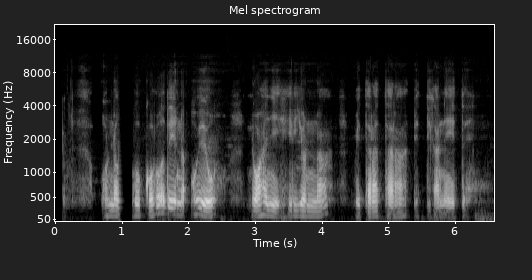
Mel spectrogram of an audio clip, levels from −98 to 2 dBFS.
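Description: A speech recording carried over a call path whose sound tops out around 12 kHz, consistent with Opus at roughly 32 kbps, has a brief stall from 0.95 to 1.23 s: the last sound is carried on as a fading buzz or hiss for about 0.2 s, dropping into near-silence, before the speech resumes exactly where it left off with nothing lost. This is a call audio freeze, likely caused by delayed packets draining the jitter buffer, so the receiver concealed the wait and inserted a gap rather than skipping audio.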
